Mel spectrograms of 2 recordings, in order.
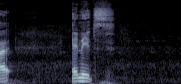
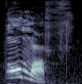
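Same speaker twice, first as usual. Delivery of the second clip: shocked gasp; 13 semitones higher than usual. Retold or imitated. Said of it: "He looks in the window and goes".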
